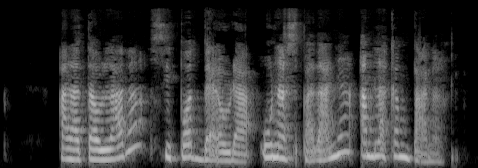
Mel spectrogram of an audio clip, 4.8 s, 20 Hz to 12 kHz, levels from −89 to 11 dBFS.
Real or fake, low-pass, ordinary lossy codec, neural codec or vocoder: fake; 9.9 kHz; AAC, 32 kbps; vocoder, 22.05 kHz, 80 mel bands, WaveNeXt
